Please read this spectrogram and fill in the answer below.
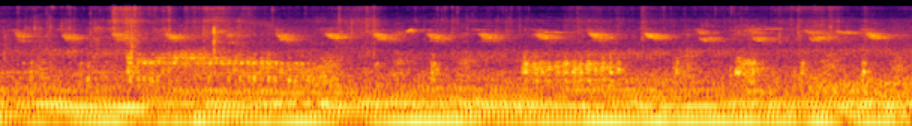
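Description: Newly hatched native chicks peeping steadily under their brooding hen, short falling peeps two or three a second. The hen gives a brief cluck about halfway through as she is handled on the nest.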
